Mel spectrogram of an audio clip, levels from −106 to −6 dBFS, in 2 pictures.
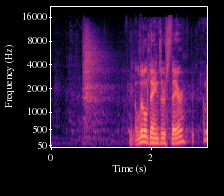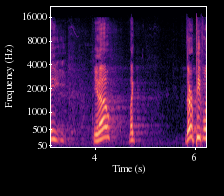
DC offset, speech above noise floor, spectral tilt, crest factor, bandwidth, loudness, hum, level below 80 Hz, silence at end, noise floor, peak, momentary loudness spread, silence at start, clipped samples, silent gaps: under 0.1%; 50 dB; -5 dB/octave; 24 dB; 17 kHz; -27 LUFS; none; -74 dBFS; 0 s; -76 dBFS; -6 dBFS; 24 LU; 0.65 s; under 0.1%; none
